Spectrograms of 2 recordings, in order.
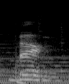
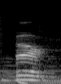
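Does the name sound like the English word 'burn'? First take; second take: yes; yes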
